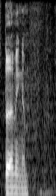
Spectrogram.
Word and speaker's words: Birmingham: Birmingham and Buckingham yeah you don't really pronounce the ham it's Birmingham it's burning in there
